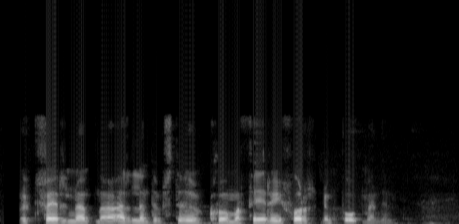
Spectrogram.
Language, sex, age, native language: Icelandic, male, 20-29, Icelandic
